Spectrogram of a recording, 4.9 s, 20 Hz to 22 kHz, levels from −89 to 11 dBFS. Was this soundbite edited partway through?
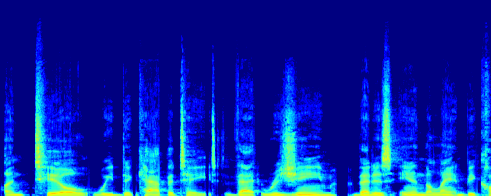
no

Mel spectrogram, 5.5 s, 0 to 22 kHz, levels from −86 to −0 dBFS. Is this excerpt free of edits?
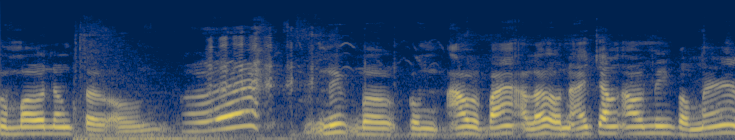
no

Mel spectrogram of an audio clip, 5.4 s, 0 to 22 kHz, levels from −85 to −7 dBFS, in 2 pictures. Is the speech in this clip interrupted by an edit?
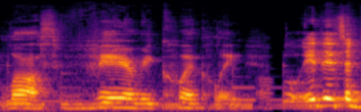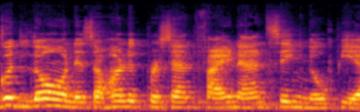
yes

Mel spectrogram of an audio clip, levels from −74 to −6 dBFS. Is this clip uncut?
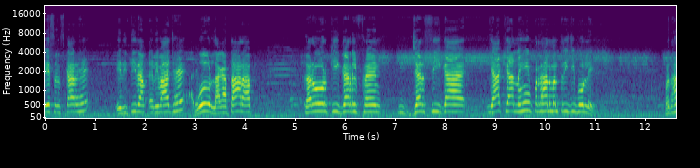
no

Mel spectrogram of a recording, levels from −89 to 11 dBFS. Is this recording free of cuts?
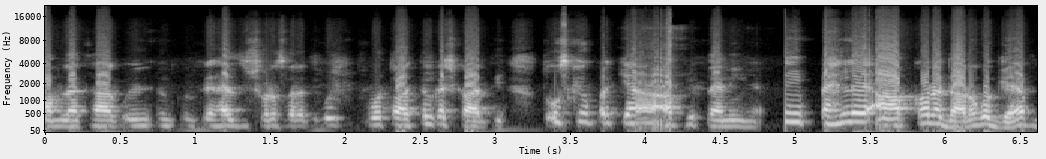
no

